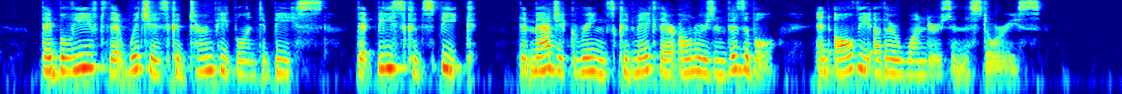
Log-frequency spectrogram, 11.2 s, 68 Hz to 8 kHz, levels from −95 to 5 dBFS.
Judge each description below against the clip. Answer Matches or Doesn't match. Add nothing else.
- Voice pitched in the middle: Doesn't match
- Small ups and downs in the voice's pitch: Doesn't match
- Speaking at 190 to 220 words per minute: Doesn't match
